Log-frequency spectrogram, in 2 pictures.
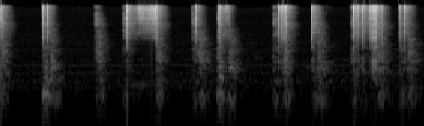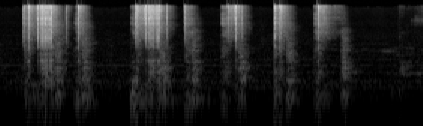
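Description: A welding torch crackles and sizzles in short bursts.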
